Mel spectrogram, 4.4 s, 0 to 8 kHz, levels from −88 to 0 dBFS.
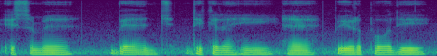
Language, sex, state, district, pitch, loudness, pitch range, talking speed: Hindi, male, Uttar Pradesh, Jalaun, 105 Hz, -18 LUFS, 105-110 Hz, 110 wpm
